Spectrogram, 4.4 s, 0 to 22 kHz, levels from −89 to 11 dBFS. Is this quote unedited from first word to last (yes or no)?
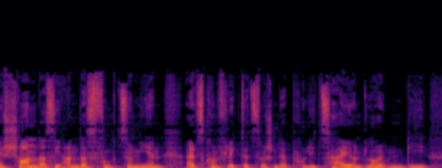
yes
